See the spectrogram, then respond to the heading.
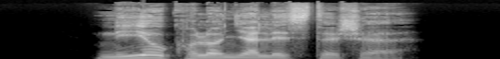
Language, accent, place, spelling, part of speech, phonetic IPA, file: German, Germany, Berlin, neokolonialistische, adjective, [ˈneːokoloni̯aˌlɪstɪʃə], De-neokolonialistische.ogg
- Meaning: inflection of neokolonialistisch: 1. strong/mixed nominative/accusative feminine singular 2. strong nominative/accusative plural 3. weak nominative all-gender singular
